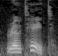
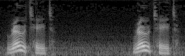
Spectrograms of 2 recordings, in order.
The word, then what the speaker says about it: rotate: 两个发音，那么英式发音重音在后面，美音呢重音多在前面，都可以。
